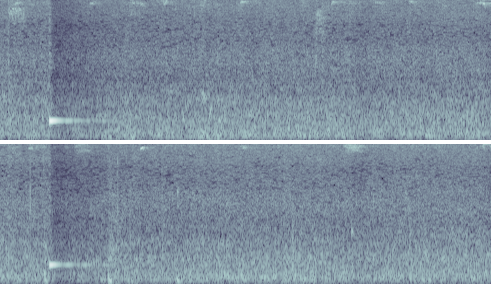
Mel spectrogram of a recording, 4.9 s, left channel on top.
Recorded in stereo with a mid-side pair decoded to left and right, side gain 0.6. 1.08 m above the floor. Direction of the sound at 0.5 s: 35° left.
